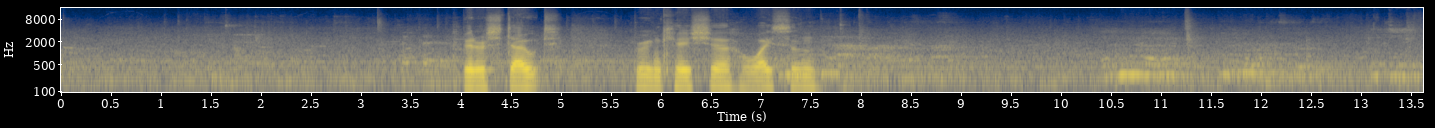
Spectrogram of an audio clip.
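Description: People murmur quietly in the background of a large echoing hall.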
